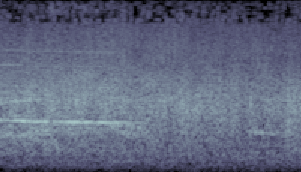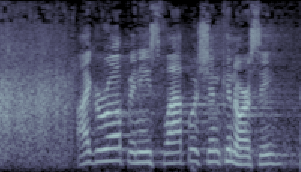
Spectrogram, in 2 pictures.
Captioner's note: cheers and applause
